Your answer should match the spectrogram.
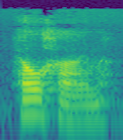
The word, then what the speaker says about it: Helheim: helheim this one's called your moon the kang it's spelled j-o-r-m-u-n-d-g-a-n-d helheim h-e-l-h-e-i-m helheim is a norwegian black metal gem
